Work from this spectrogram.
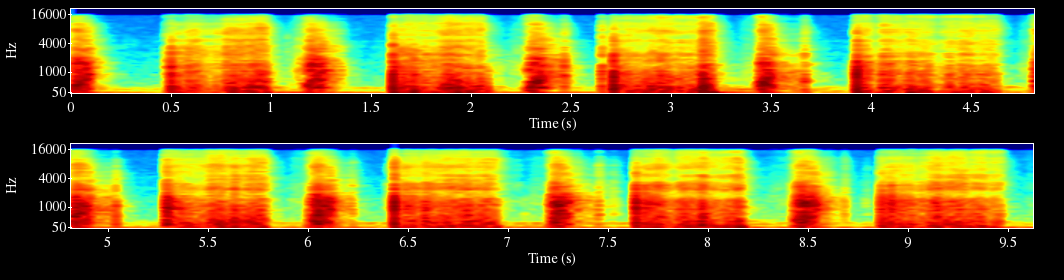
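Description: A wooden toothpick is poked repeatedly into a large, solid white melamine foam magic eraser block. Each poke gives a short, dry, crunchy scratching burst with a bright, papery texture, spread across a broad range. The bursts come in an uneven rhythm with brief quiet gaps between them.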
